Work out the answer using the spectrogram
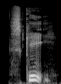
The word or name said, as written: ske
